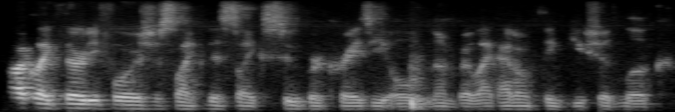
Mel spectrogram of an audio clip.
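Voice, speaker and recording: A man's voice: low-pitched, fast, a bit bright, lo-fi sound. A man in his twenties, a singer guest in an interview, talking in a laid-back way with many ums and likes. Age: 20s. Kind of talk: casual interview.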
